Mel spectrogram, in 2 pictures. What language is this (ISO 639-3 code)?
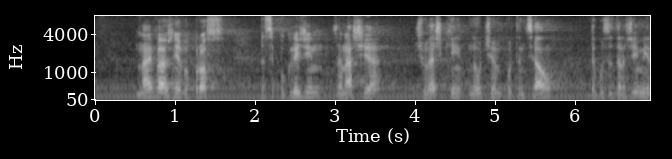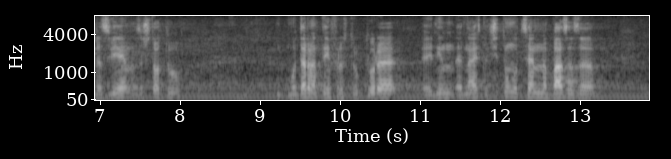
bul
